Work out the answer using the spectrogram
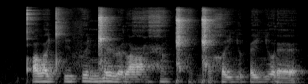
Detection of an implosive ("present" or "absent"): absent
